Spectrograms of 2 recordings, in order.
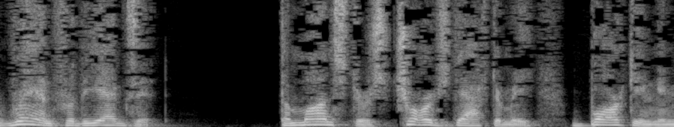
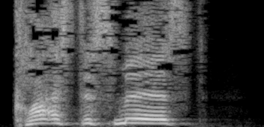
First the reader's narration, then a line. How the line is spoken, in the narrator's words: yelled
